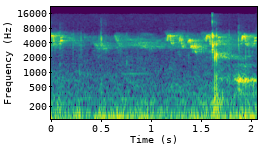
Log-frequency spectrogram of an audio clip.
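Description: Near silence: faint background noise with a low hum in a pause between speech.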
